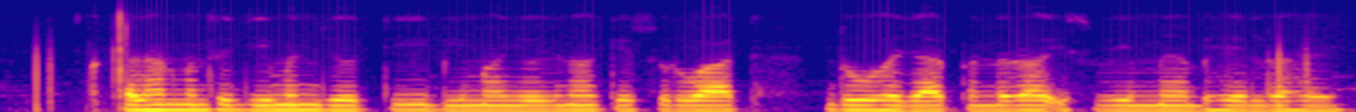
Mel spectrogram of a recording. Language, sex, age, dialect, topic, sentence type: Maithili, male, 18-24, Bajjika, banking, statement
